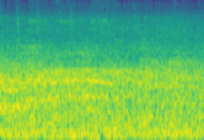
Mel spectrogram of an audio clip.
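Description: Steady mechanical running noise of a Gerstlauer Sky Flyer ride in motion, its turtle-shell gondolas swinging and spinning, under the general hubbub of a large indoor hall.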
